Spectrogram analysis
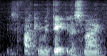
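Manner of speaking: ordinary delivery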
